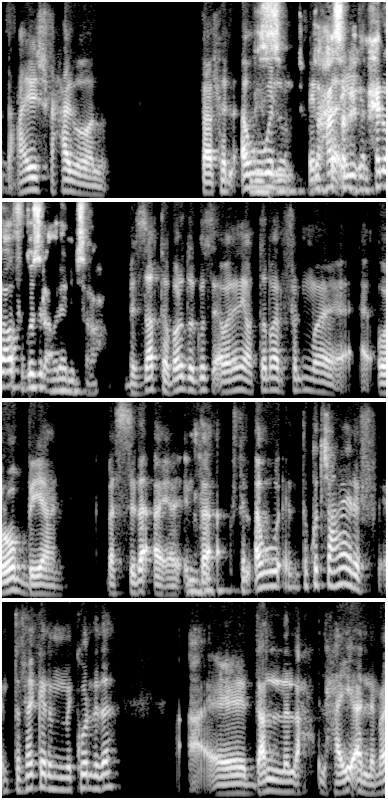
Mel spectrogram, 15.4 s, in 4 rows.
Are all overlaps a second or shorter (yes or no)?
no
